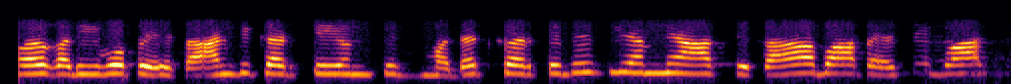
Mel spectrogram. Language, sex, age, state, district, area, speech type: Urdu, female, 45-60, Uttar Pradesh, Lucknow, rural, conversation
